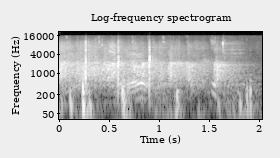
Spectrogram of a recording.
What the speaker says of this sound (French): On peut applaudir ça, j'aime bien.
